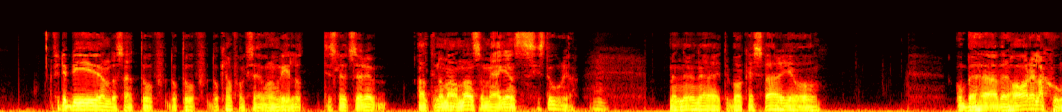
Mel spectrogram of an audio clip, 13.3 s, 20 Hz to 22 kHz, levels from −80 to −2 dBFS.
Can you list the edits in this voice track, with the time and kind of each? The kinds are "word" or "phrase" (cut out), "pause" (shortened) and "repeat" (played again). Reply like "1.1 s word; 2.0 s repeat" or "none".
2.2 s repeat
